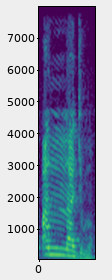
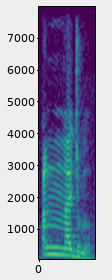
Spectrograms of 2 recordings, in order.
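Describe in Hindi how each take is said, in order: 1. L silent है और N double होता है। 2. L साइलेंट है और N डबल होता है।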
